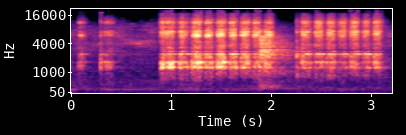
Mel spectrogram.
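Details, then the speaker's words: Lapping a valve on a Golf V R32 cylinder head with coarse paste: gritty, scratchy rasping in short bursts as the valve is twisted back and forth; the paste is still cutting the seat, and the sound should change once the valve is lapped in. "Et en fait, quand ce sera rodé, ça va avoir un autre son."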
